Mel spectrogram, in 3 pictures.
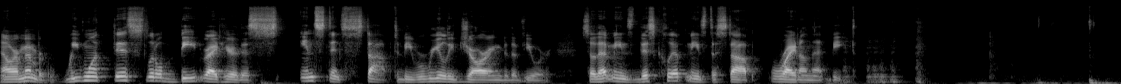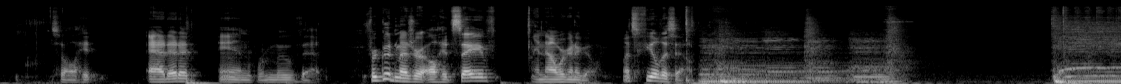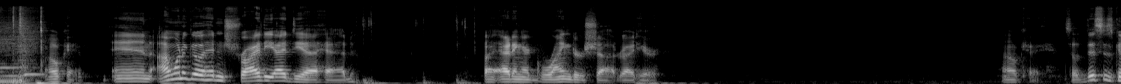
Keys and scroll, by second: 11.0 g, 13.2 Delete, 15.1 ctrl+s, 16.3 h, 17.1 a, 18.3 space, 22.7 space, 26.2 ctrl+b, 27.2 shift+x.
